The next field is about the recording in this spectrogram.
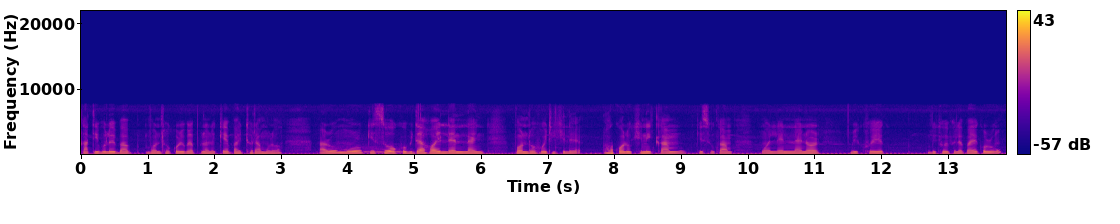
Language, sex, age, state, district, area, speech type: Assamese, female, 18-30, Assam, Golaghat, urban, spontaneous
